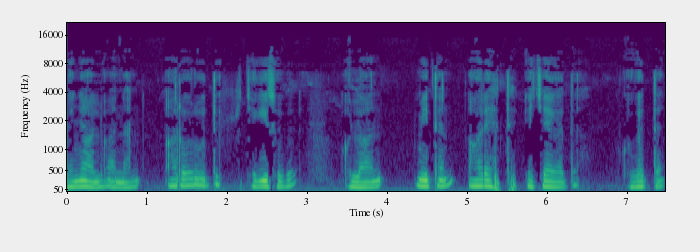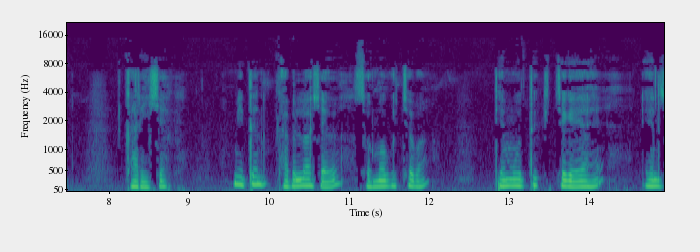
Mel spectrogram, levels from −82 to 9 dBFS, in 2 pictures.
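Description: Right from the start the whole recording has that watery, swirly quality you get from MP3 compression, and it's plainly audible. It's likely a heavily squeezed MP3, with the damage pointing to something around 40 kbps. Short of bits, the encoder has chopped everything above 15.2 kHz and keeps dropping weak frequency lines in and out from frame to frame. You hear that as a warbly shimmer and metallic, chirpy s sounds.

At 1.82 s there's a pre-echo, a hiss of about 13 ms that sits just ahead of a sharp attack. The codec spreads its quantisation noise evenly across each transform block, so when an onset lands late in a block, noise sized for the loud part leaks into the quiet gap just before it. That brief smear of hiss takes the edge off the attack and makes it sound soft.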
